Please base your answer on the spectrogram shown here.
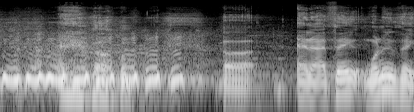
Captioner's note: audience laughing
